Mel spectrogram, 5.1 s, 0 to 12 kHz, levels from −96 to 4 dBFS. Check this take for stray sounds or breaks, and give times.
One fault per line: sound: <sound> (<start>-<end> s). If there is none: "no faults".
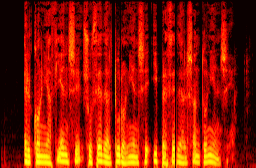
sound: dropout (3.5-3.5 s)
